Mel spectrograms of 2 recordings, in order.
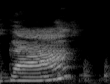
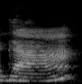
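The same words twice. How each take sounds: First: "galo" drawn out as gaaa, pause, lo; split into syllables. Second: "ga" held long on its own, rising; split into syllables. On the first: Teacher separates the word for pupils, syllable by syllable. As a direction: break "galo" slowly into ga and lo. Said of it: "Se eu vou separar a palavra". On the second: Teacher separates galho for pupils, syllable by syllable. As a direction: stretch "ga" as a separate first syllable. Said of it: "quando eu vou separar galho". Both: Shown as a demonstration.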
